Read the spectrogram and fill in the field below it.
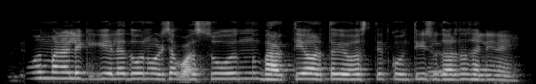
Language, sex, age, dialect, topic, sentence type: Marathi, female, 18-24, Standard Marathi, banking, statement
